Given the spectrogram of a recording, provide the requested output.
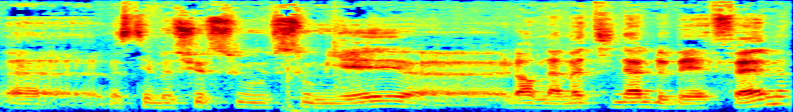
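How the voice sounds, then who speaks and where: Amid noticeable background noise and audible room echo, a man speaks very slowly at a medium pitch. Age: 30s. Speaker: company founder and CEO. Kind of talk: corporate testimonial interview. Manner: hesitant, many fillers and repetitions.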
